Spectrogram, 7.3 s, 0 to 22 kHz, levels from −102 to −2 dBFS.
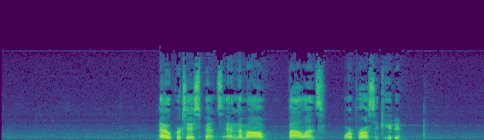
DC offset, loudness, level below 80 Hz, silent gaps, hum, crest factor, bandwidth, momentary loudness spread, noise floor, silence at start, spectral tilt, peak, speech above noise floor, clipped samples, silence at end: under 0.1%; -19 LUFS; -72 dBFS; none; none; 20 dB; 13.5 kHz; 13 LU; -59 dBFS; 2.4 s; -1.5 dB/octave; -2 dBFS; 40 dB; under 0.1%; 1.25 s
